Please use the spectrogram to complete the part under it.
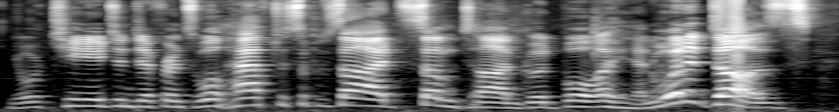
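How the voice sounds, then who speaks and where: Pompous clumsy superhero for a radio play, man voicing; high, bright, very animated. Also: brisk. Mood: heroic. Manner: booming self-righteous declarations, stammers when flustered. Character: pompous clumsy male superhero, bird-fearing. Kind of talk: student radio drama acting.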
